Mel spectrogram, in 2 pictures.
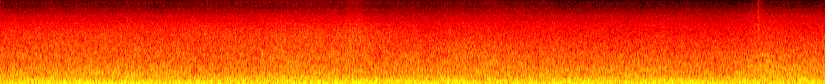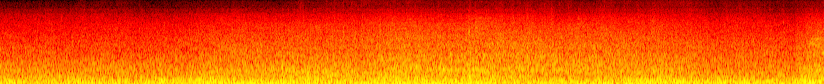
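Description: Steady wash of rough surf mixed with wind buffeting the microphone, a continuous noise heavy in the low end.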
